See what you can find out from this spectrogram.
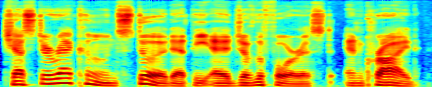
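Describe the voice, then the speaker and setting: A man narrating a children's story aloud with careful, expressive delivery. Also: lowish voice, takes it slowly, no echo. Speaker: storybook reader.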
